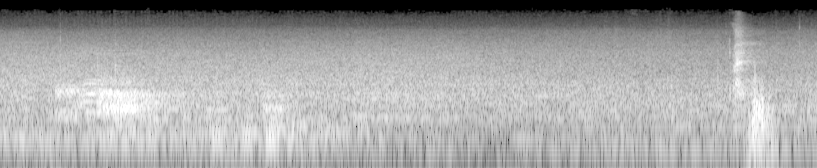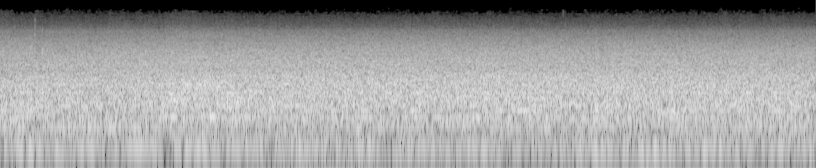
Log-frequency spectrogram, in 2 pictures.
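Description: Steady hiss of the recording's background noise, with a short muffled sound about a second in and a sharp double knock about seven seconds in.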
